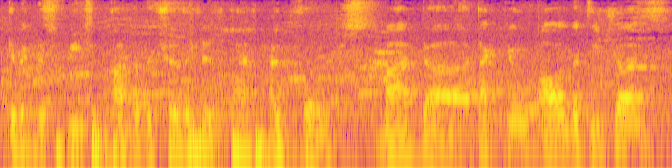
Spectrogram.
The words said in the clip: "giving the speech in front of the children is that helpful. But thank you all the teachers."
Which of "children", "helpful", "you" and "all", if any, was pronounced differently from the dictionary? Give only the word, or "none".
children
